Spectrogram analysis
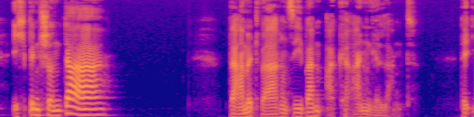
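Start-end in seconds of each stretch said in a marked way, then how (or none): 0.1-1.2 high call with a drawn last word. A narrator's reading. Hedgehog shows his wife what to shout to the hare, calling out. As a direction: call it out in a raised pitch. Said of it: "so rufst du ihm entgegen".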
